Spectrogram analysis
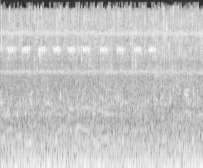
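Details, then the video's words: Cricket giving a run of high pulsed chirps about three per second, stopping after three seconds, with an ongoing low rumbling background. "Gentle Cricket Chirping"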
